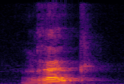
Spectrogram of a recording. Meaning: inflection of ruiken: 1. first-person singular present indicative 2. second-person singular present indicative 3. imperative
- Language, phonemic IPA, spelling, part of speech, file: Dutch, /rœy̯k/, ruik, verb, Nl-ruik.ogg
